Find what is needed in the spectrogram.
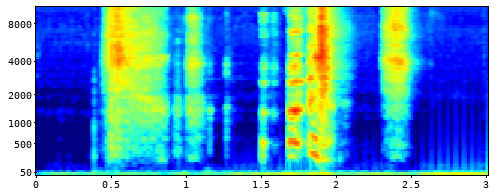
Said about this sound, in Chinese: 小奔打了一个喷嚏之后醒了，他把车窗摇下来，朝外边看了看。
